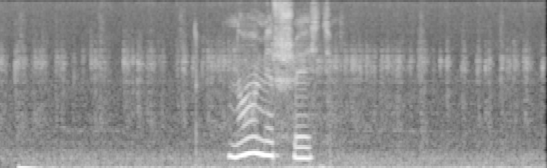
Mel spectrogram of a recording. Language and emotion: Russian, sad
